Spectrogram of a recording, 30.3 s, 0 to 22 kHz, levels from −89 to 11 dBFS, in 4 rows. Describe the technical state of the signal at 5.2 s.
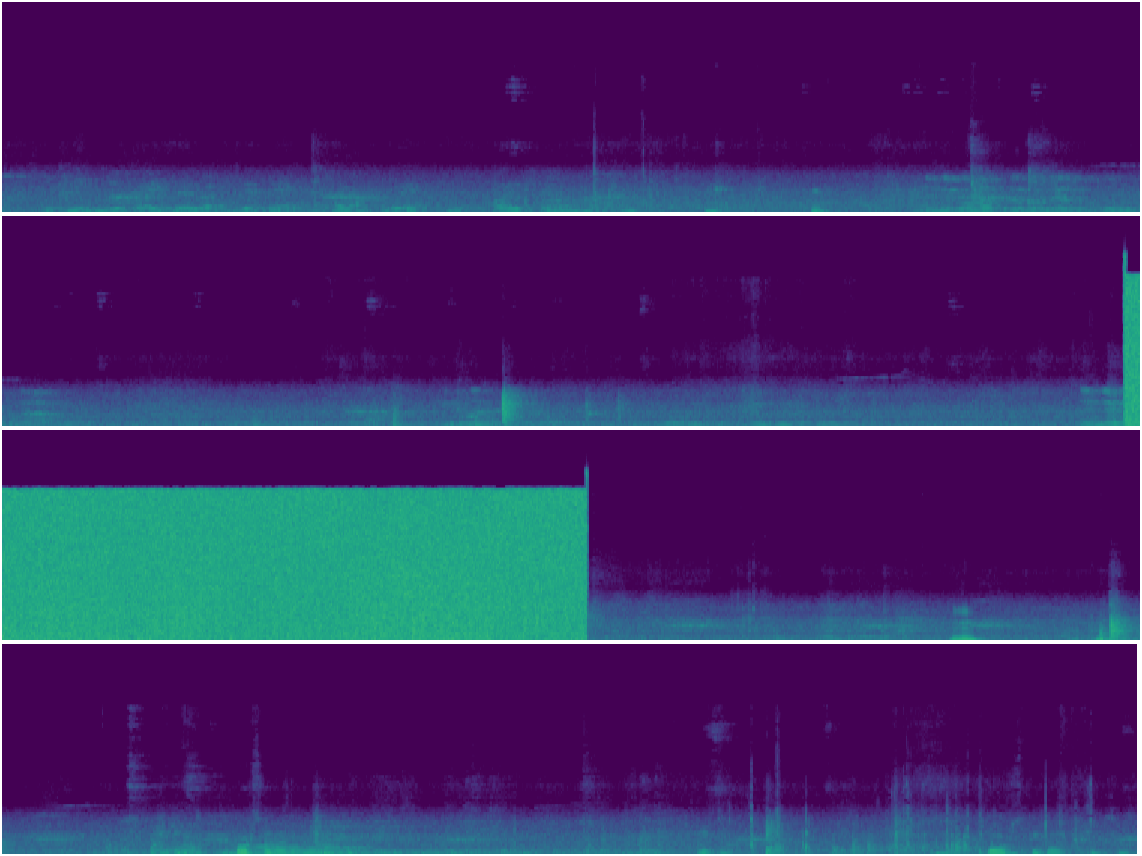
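Nothing at 5.2 s marks a fault; the signal runs intact through that moment.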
